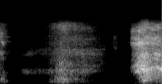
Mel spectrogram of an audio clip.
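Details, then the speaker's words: Adult with dust allergy sneezing while handling old books (pulp-paper Whitman books trigger sneezing, usually at least twice): a short in-drawn breath, then a sharp burst of a sneeze. "some of my books make me sneeze i found out that a lot of whitman books make me sneeze because they use this really pulp paper that's just like rag pulp paper"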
